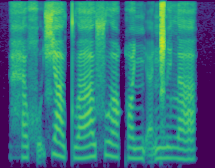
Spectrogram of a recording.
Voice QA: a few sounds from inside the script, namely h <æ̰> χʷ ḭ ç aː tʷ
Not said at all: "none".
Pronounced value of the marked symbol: æ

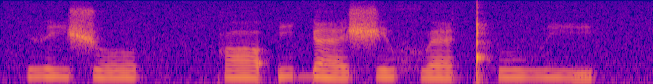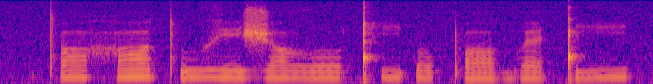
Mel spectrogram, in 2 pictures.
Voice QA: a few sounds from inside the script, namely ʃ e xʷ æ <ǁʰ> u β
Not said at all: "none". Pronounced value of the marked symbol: ǃʰ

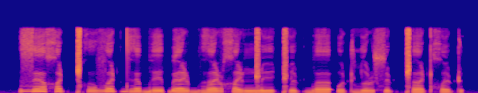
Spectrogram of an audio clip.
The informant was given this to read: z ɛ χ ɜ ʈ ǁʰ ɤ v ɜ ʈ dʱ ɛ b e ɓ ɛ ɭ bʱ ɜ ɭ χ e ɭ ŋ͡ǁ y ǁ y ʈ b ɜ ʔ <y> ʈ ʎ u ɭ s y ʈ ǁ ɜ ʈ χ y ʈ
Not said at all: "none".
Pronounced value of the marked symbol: u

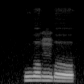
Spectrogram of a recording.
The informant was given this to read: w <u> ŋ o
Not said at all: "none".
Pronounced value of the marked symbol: o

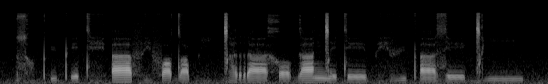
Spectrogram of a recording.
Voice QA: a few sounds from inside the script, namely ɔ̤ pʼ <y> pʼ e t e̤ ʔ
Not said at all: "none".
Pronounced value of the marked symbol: y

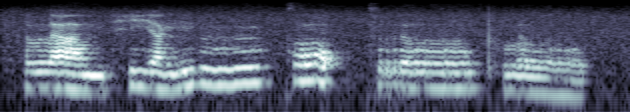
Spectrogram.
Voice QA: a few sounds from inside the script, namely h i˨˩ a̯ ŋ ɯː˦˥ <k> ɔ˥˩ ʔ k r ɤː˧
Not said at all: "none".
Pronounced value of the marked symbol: k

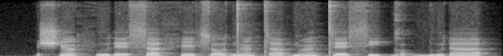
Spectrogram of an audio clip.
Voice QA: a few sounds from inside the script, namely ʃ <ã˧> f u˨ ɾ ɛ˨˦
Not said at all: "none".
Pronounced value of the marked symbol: ã˧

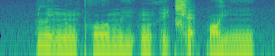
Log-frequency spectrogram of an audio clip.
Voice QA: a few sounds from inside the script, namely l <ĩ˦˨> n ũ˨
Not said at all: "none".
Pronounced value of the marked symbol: ĩ˦˨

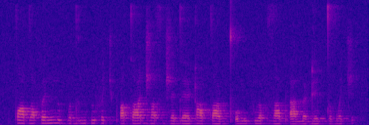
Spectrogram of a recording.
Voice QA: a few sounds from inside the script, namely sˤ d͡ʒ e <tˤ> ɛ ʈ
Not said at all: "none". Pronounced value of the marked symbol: d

